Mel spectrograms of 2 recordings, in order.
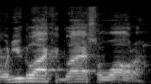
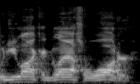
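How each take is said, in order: First: It is said in an elegant aristocratic Southern accent. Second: It is said in a plain everyday accent. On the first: This is how an older generation talked. "it was that elegant, aristocratic Southern accent" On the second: This is how people talk today. "today we we might say"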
